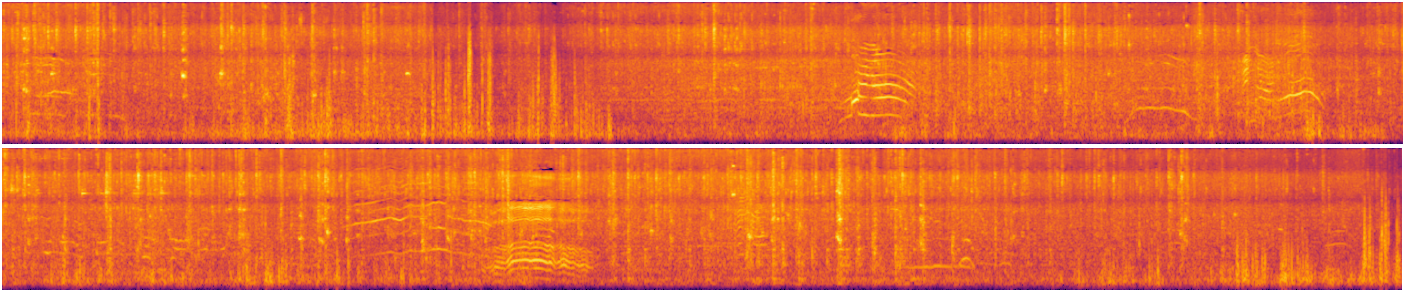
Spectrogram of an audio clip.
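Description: A cow-painted barrel train rolling over a dirt track: a steady low rumble with knocks and rattles from the wheels and cars. Wind noise on the microphone, and children's voices rising and falling at times, loudest about a third of the way in and again past the middle.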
